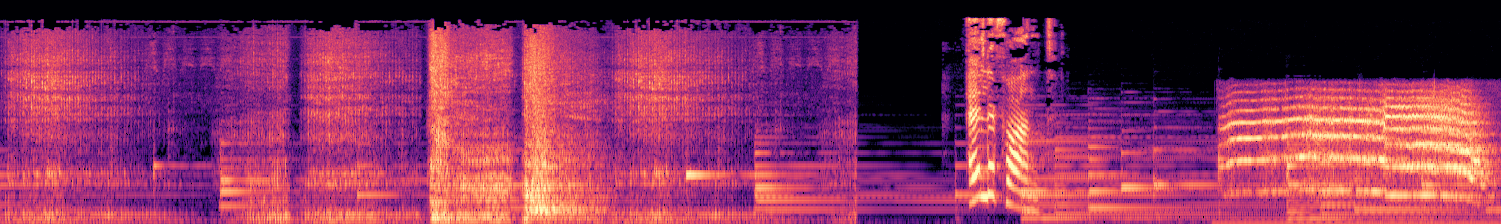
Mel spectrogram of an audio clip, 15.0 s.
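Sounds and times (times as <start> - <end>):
tiger growling and roaring: 0.0 - 8.6.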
